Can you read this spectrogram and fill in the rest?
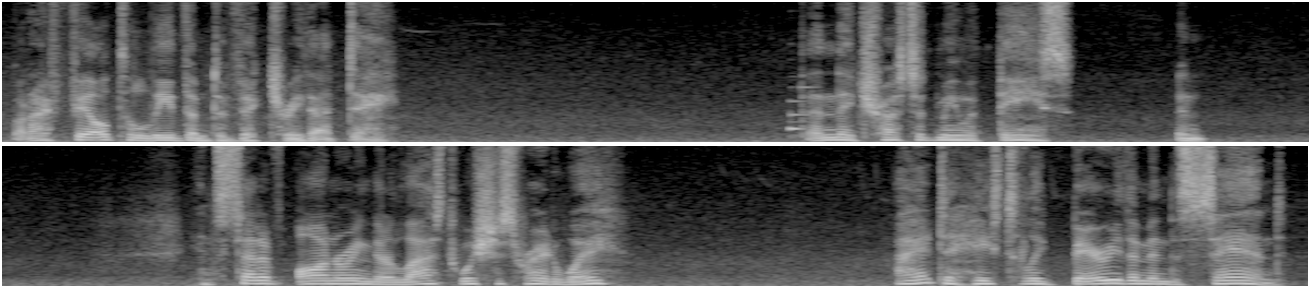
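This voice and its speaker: An actor playing an earnest, dutiful young army general in an anime video game, speaking formally and with resolve. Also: male voice, fairly high pitch, moderate pace, pauses often, slightly rough. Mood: somber, regretful. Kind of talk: English-dubbed anime video game acting. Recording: game music behind the voice.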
